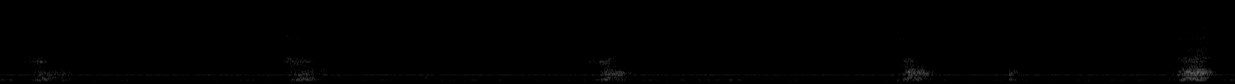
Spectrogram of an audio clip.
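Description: Soft rasping breath noises every three seconds, about 20 a minute, over a steady room hum: snoring during sleep.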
